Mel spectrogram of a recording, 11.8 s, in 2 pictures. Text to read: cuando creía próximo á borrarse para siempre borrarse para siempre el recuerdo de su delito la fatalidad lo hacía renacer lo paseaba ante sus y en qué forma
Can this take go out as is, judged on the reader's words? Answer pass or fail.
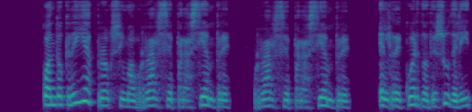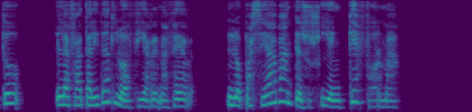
pass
